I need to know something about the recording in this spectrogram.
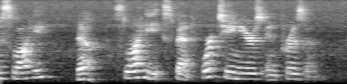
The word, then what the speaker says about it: Slahi: Slahi spent 14 years in prison without really being found guilty of any crime.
